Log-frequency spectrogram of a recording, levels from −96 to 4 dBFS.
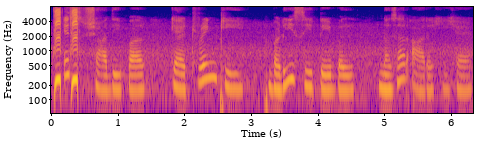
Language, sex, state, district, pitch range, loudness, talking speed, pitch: Hindi, female, Madhya Pradesh, Katni, 160-205 Hz, -22 LUFS, 115 wpm, 170 Hz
